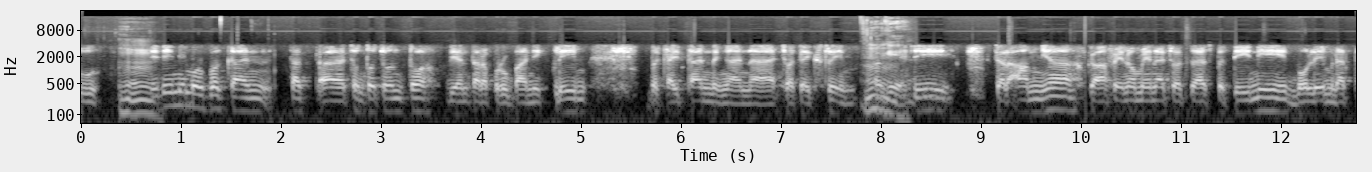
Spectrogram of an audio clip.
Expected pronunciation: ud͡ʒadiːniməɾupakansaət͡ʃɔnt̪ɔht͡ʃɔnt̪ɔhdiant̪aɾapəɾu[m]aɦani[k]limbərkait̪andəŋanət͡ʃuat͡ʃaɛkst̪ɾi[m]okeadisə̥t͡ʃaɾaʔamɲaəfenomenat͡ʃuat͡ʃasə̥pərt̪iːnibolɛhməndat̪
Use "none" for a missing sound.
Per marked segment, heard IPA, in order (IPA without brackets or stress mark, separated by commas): b, k, m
